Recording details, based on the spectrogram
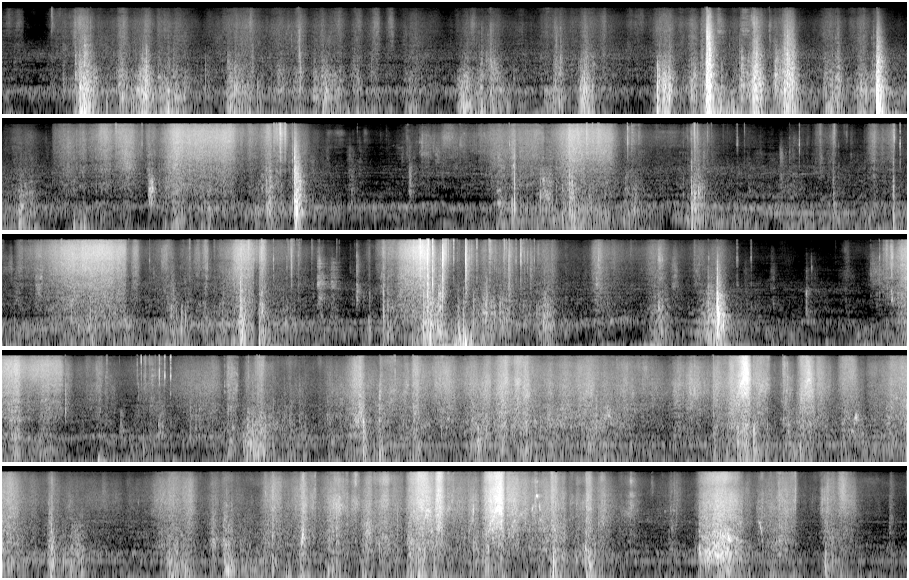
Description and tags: bed-making
home, sheets, tuck, making-bed, flutter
